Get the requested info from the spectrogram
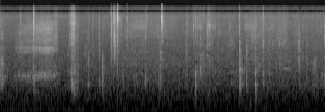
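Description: Scissors cutting through the sealing on a cardboard box: a scraping cut in the first second, then scattered small clicks and rustles of the cardboard being handled.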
